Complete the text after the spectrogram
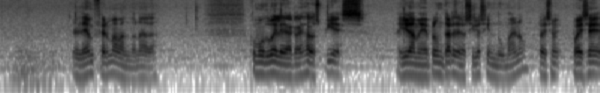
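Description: A man speaks through a close microphone.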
